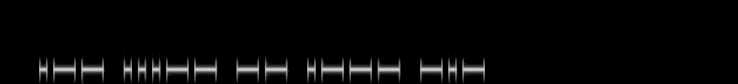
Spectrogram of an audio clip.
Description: Morse code, heard as a keyed tone, about 17 wpm, 700 Hz. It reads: W3MJK
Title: USA Call Signs - 5 Characters - Repeated 2x - 17wpm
